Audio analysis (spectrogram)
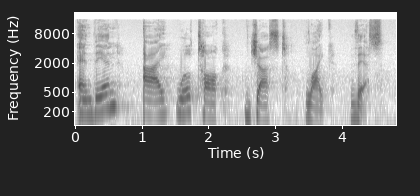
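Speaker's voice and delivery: calm, very measured, controlled, dropped low and slow. Demonstrating how the speaker warned kids in the jail, dropped, measured voice. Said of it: "So I drop my voice, and I get very measured".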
